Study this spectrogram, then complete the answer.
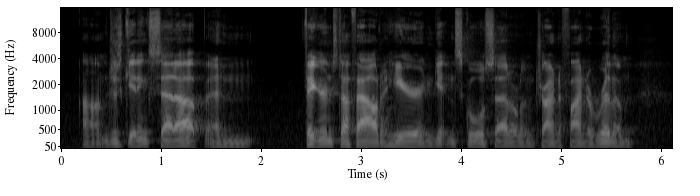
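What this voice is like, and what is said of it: Tired, fading voice. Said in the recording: “losing my voice much quicker. Even right now, I can tell that I'm losing my voice”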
